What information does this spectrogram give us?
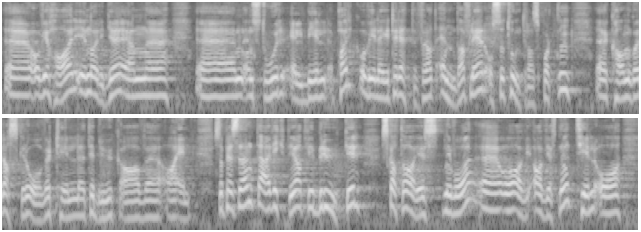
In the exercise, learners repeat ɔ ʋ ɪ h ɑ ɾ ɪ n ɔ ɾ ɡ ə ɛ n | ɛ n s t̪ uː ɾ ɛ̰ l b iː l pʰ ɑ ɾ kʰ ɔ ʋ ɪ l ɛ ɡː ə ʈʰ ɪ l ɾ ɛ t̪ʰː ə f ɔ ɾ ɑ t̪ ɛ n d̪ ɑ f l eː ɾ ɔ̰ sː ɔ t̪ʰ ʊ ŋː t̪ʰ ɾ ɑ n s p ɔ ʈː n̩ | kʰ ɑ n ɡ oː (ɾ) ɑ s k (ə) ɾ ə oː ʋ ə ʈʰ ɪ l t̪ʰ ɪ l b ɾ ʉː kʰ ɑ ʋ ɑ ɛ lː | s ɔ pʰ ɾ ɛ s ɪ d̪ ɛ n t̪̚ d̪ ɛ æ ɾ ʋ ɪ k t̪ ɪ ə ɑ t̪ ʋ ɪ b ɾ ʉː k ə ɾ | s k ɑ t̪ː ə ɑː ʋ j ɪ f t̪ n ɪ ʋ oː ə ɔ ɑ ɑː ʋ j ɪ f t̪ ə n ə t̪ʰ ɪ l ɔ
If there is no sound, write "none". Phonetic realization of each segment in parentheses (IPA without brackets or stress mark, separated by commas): ɾ, ə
